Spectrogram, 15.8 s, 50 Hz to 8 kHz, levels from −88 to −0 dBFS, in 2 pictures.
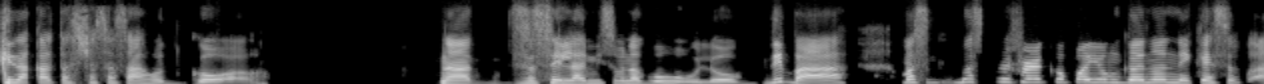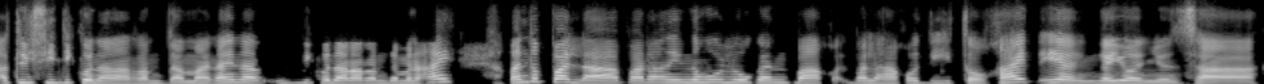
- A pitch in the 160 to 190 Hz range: No, high, 225 Hz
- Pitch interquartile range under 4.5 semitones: Yes, average, 4.1 semitones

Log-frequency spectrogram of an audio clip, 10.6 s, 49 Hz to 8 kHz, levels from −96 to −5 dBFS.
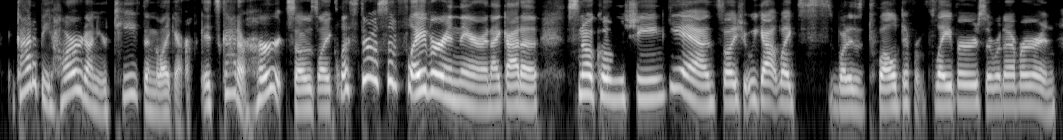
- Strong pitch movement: Yes, wide, 7.0 semitones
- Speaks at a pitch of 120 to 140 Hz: No, high, 190 Hz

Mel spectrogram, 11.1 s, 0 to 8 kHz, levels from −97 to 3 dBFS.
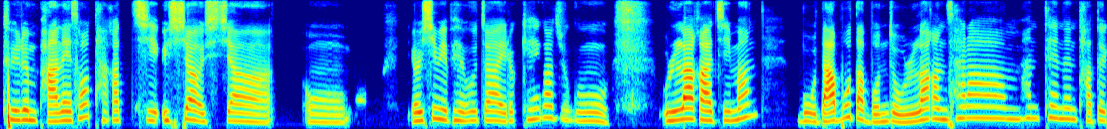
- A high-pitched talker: Yes, high, 210 Hz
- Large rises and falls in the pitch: No, average, 3.9 semitones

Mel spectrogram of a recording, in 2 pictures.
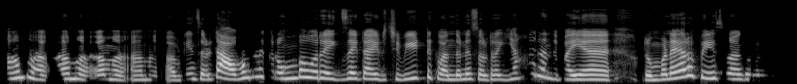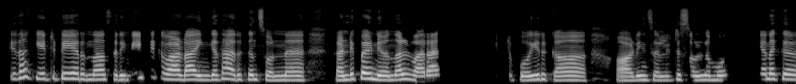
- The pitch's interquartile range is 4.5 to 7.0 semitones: No, average, 3.9 semitones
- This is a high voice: Yes, high, 230 Hz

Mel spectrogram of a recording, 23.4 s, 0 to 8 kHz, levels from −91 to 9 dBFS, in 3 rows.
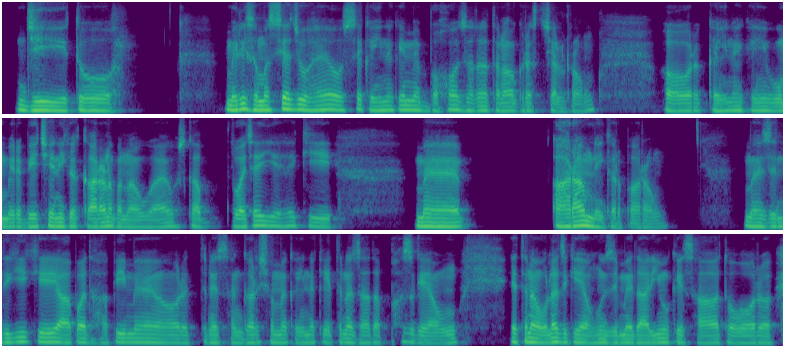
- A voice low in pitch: Yes, low, 105 Hz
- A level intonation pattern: Yes, narrow, 2.0 semitones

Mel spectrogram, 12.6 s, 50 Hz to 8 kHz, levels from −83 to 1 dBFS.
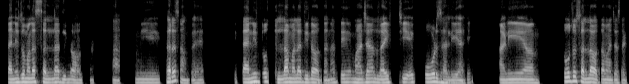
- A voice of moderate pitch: No, low, 115 Hz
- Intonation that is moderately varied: Yes, average, 3.1 semitones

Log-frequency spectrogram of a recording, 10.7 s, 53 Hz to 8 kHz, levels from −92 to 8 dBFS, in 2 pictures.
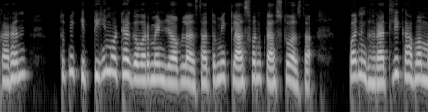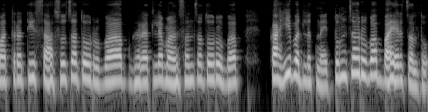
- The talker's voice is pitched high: Yes, high, 225 Hz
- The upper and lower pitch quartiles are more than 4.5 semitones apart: No, average, 3.6 semitones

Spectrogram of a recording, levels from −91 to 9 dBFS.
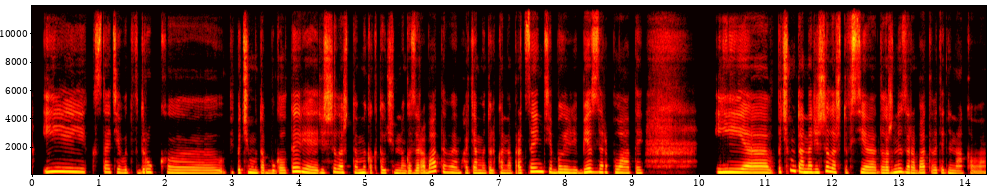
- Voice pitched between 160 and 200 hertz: No, high, 210 Hz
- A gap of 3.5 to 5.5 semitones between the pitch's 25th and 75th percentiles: Yes, average, 3.9 semitones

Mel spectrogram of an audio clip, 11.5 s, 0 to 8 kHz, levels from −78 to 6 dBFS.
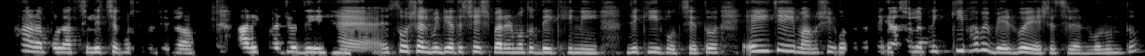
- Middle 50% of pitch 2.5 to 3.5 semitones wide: Yes, average, 2.8 semitones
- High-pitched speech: Yes, high, 230 Hz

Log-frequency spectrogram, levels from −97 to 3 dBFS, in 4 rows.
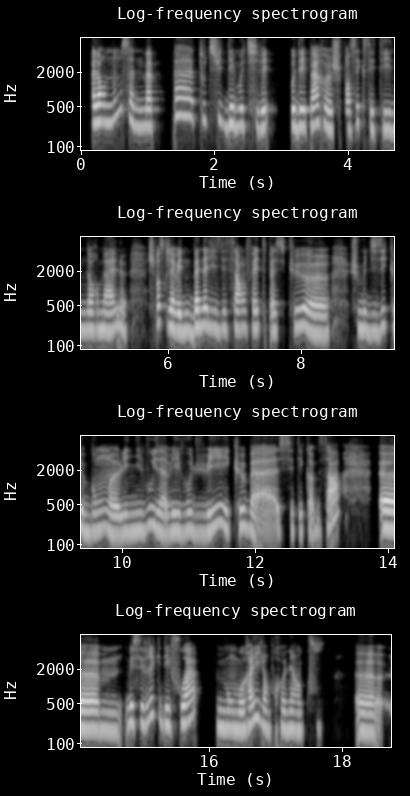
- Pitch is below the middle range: No, high, 200 Hz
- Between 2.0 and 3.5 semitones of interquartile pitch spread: No, average, 3.9 semitones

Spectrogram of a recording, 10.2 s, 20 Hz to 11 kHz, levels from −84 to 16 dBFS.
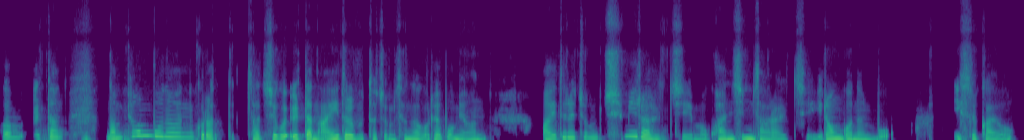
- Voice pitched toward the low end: No, high, 215 Hz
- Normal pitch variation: No, wide, 6.4 semitones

